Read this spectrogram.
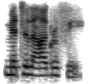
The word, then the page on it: metallography: Indian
